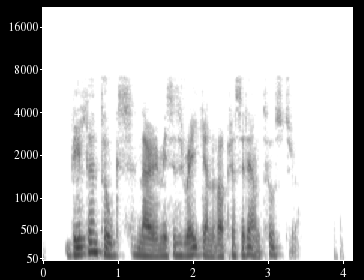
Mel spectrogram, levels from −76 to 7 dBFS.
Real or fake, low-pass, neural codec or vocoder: real; 7.2 kHz; none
